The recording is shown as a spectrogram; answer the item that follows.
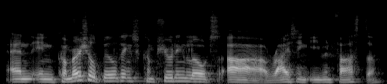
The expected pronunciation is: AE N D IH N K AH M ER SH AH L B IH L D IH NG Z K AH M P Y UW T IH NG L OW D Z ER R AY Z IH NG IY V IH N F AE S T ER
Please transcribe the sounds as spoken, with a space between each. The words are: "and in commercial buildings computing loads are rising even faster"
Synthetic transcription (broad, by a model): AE N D IH N K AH M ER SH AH L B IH L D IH NG S K AH M P Y UW T IH NG L OW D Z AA R AY S IH NG IY V IH N F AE S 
